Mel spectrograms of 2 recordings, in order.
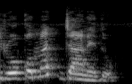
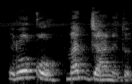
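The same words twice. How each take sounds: First: "मत" pressed louder, joined to "रोको" with a pause before "जाने दो"; stress on मत. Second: "रोको" hit hard, then a break before "मत जाने दो"; stress on रोको. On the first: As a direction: lean on "मत" to say don't stop him. ("रोको मत" पर ज़ोर, फिर ठहरकर "जाने दो") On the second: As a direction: punch "रोको" as an order to stop. ("रोको" पर बल, फिर ठहराव और "मत जाने दो") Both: Shown as a demonstration. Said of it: "शब्द विशेष पर बल देने से".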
